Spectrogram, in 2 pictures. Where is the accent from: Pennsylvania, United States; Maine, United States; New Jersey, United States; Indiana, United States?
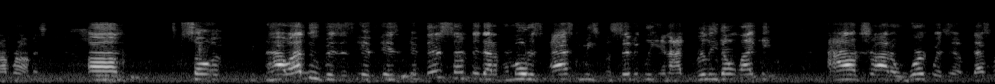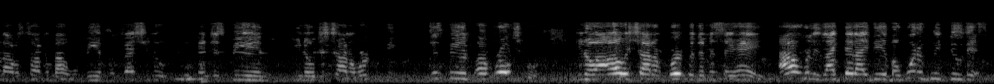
New Jersey, United States; Trenton; I'm from Trenton, New Jersey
